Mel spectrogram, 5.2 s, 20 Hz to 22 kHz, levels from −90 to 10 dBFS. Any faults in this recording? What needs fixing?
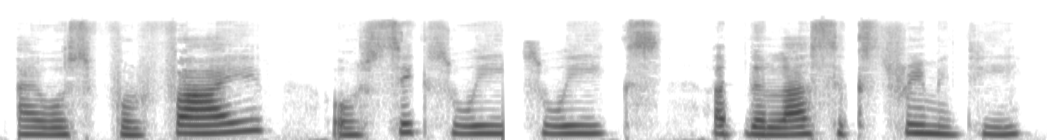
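A stream reconnect at 2.51 to 2.96 s: an 80 ms flat gap in the waveform, then speech restarts 0.37 s earlier, so the spectrogram shows a repeated stretch. Buffering on the client and resuming from the last decoded position would prevent it.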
